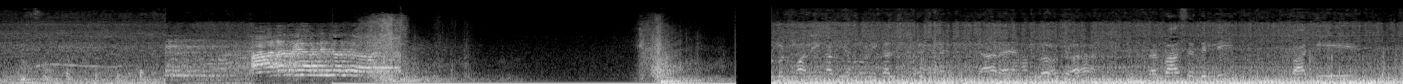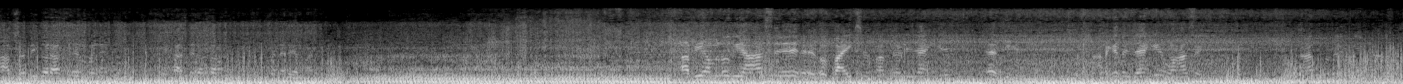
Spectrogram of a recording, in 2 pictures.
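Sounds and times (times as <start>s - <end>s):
wind noise on microphone: 7.7s - 28.0s
motorcycle engine running: 7.8s - 28.0s.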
